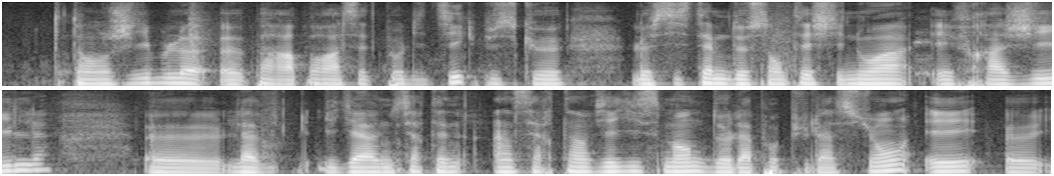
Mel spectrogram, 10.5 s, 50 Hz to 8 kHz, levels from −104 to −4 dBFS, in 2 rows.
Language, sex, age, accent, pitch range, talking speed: French, male, 20-39, French, 110-120 Hz, 170 wpm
